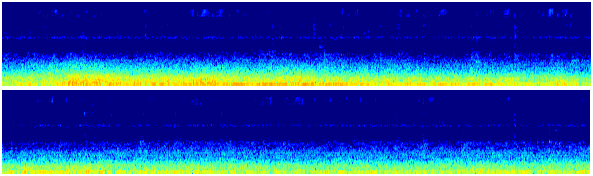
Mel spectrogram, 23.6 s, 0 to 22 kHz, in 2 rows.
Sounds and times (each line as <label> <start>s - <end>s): background crickets 0.0s - 23.5s
distant thunder rumble 0.4s - 16.2s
